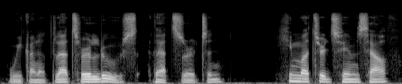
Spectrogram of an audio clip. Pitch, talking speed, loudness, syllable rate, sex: 115 Hz, 165 wpm, -17 LUFS, 5.3 syllables/s, male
